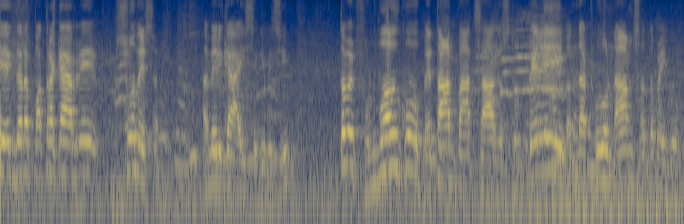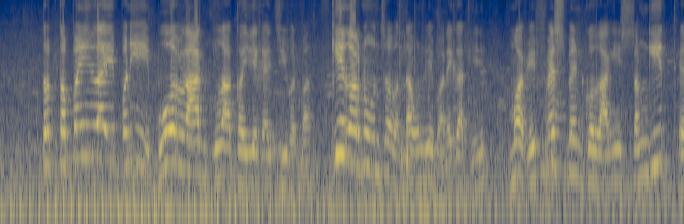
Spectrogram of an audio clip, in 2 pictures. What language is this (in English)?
Thai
